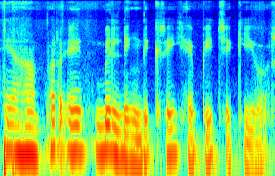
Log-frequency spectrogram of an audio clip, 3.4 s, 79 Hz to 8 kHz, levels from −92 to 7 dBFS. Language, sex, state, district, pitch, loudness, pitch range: Hindi, male, Himachal Pradesh, Shimla, 135 Hz, -16 LUFS, 110-150 Hz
